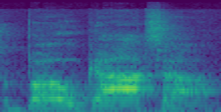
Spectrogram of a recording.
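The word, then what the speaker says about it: Bogotá: chef coke thank you very much fozzie it's pronounced bolgata okay cool i hope you're not pulling my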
